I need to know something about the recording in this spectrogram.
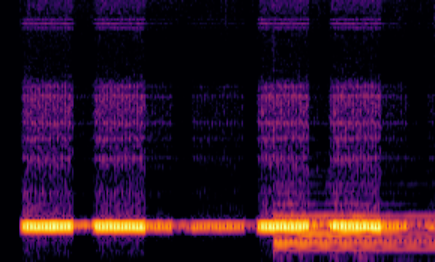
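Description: Telephone ringing tone heard down the line, a steady single pitch in two double-rings of short pulses, the call not yet answered. A low steady drone comes in under it about two and a half seconds in.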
